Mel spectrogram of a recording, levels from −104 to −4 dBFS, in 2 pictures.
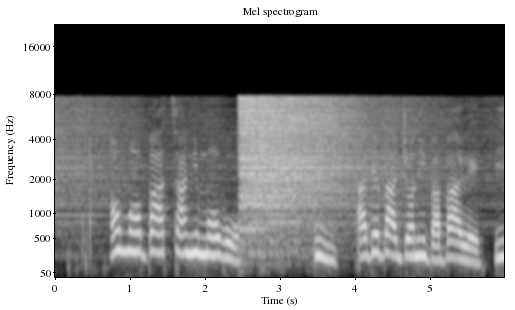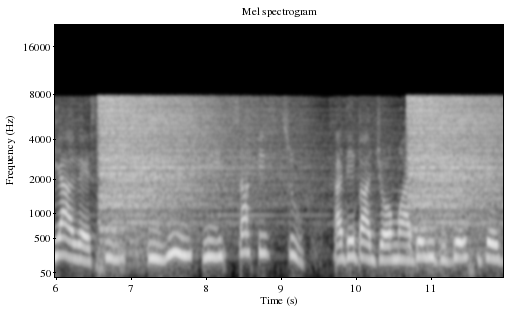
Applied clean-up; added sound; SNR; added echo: none; Hi-hat; 0 dB; none.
